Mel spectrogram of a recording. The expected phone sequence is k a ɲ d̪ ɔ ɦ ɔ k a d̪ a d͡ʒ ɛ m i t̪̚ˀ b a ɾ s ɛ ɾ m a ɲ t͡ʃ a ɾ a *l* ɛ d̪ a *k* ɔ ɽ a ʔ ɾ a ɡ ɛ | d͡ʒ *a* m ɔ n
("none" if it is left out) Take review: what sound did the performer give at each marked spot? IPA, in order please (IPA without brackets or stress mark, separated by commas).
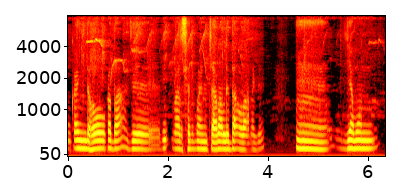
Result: l, none, a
